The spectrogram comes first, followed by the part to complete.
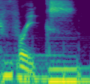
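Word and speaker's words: Freecss: German anyway also kind of fitting that it's pronounced freaks because that's what he and his dad are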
